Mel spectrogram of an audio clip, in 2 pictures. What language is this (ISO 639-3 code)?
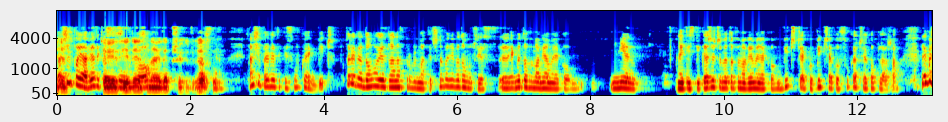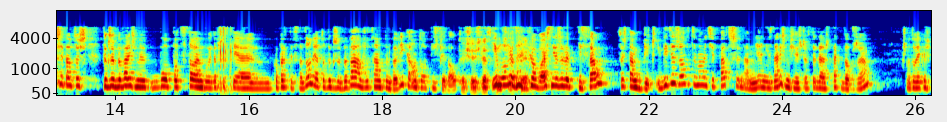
pol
